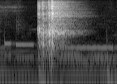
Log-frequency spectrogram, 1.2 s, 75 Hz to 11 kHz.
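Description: One sharp, loud bang from a Landor 412 12-gauge shotgun rings out against a quiet background hum, a single close blast.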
